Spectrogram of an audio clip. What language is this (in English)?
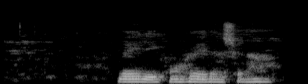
Chinese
